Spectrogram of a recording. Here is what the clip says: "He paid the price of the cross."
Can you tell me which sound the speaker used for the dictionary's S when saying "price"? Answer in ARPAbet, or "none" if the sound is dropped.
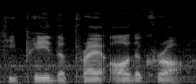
none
